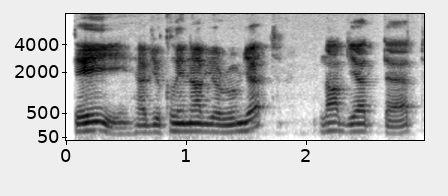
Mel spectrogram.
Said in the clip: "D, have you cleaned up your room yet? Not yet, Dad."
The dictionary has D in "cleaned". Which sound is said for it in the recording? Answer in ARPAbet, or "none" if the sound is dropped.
none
